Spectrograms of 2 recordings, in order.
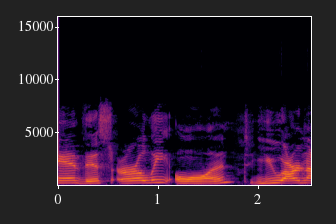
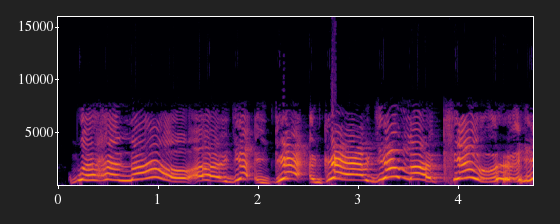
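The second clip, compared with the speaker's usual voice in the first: very high, loud, slow hammed-up squeal; Tisha impression; 7 dB louder, slower than usual. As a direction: greet her like an overexcited girlfriend, shrieking. Voices Tisha greeting Destiny.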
